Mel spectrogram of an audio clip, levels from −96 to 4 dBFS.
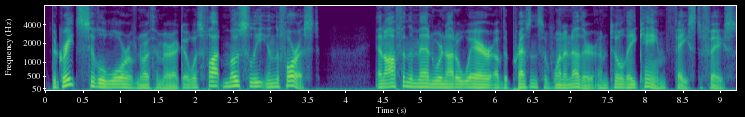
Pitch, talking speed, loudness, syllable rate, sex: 110 Hz, 210 wpm, -19 LUFS, 5.8 syllables/s, male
